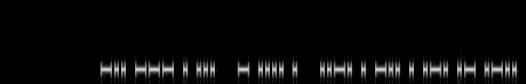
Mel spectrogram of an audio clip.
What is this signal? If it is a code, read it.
Morse code, heard as a keyed tone, about 36 wpm, 700 Hz. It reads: DOES THE FEDERAL
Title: Sentences from Top 1000 Words - Review Part 5 - 35wpm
